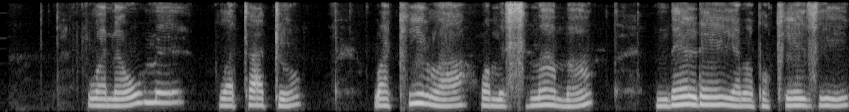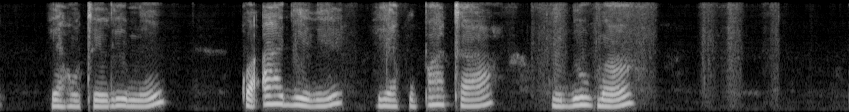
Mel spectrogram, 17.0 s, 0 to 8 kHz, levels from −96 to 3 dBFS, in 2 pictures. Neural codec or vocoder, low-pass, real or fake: vocoder, 22.05 kHz, 80 mel bands, HiFi-GAN; 7.2 kHz; fake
